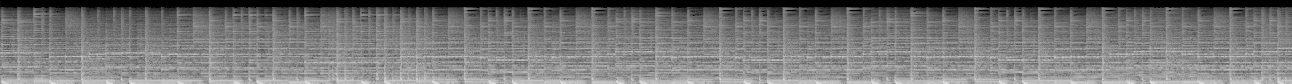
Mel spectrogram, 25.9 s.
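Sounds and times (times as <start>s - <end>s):
instrumental background music: 0.0s - 25.8s.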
